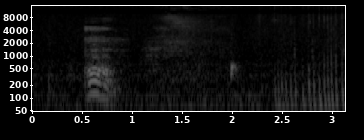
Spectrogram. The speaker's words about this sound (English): I don't mean to be yawning and causing a ruckus, because my voice is amazing and we all know it, especially me.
